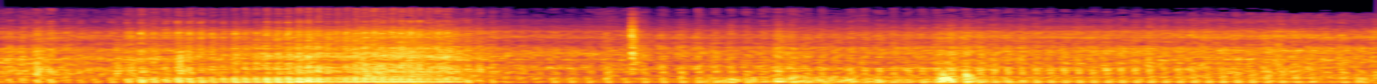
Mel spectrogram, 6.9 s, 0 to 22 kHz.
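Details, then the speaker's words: 1985 Honda 250SX ATC three-wheeler, restored from a basket case, first kick start: single cylinder thumping at a fast idle, revving briefly and settling back, firing steadily. Normal running. "Alright boys, there you have it. 1985 Honda 250 SX, back up and running."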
